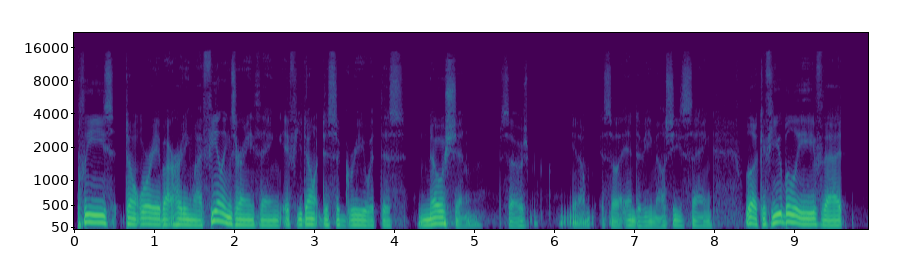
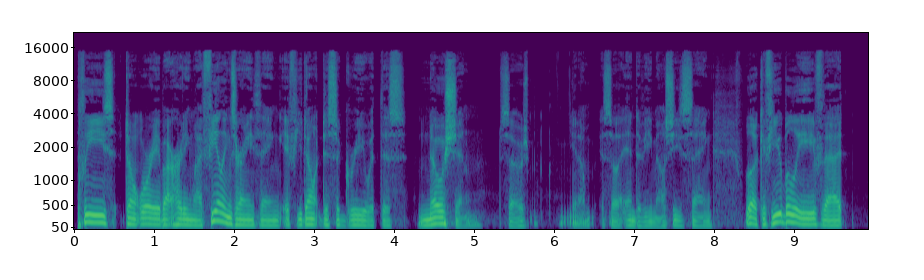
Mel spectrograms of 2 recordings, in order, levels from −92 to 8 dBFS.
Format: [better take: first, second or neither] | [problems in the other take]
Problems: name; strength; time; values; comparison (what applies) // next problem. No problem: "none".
second | muffled; very; fading above 1 kHz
